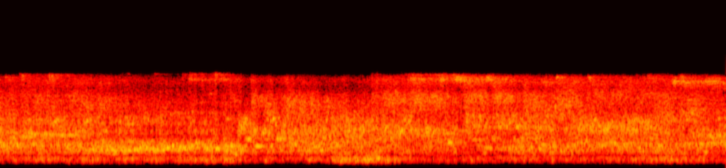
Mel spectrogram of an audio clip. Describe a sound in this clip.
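Shoes squeak on a wooden court floor.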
